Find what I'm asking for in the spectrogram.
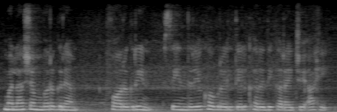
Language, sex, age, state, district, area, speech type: Marathi, female, 18-30, Maharashtra, Sangli, rural, read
